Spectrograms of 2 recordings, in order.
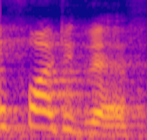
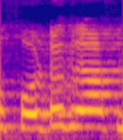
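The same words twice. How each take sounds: First: "फोटोग्राफ" as FAA-tuh-graf, open first vowel; "फोटोग्राफ" with short, weak middle vowel; corrected pronunciation. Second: "फोटोग्राफ" as foto-graaf, with full O vowels; "फोटोग्राफ" with round O and long final aa; common mispronunciation. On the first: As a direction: teach "फोटोग्राफ" with an English FOT-uh-graf sound. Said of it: "इसको बोलेंगे फोटोग्राफ". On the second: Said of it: "इसको फोटोग्राफ नहीं बोलेंगे". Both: Shown as a demonstration.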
